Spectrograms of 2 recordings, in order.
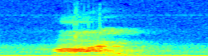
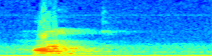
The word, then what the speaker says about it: height: But in the second cloud, you can say delight, height, light. See, delight, height, light, or fight. GH has no voice or no sound. It is silent.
